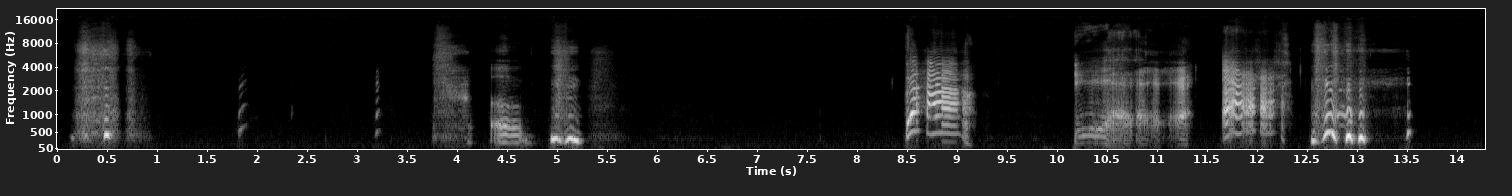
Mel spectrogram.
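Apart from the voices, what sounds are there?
goat bleating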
